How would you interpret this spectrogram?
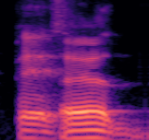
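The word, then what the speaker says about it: Pears: I wish I knew how to pronounce his name. Piers.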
